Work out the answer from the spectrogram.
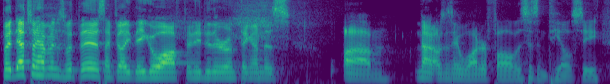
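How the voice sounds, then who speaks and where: A man's voice: fairly high pitch, steady tone, fast talker, a bit bright, clear, resonant tone. A man co-hosting a film podcast, discussing movies in a casual, conversational way.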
